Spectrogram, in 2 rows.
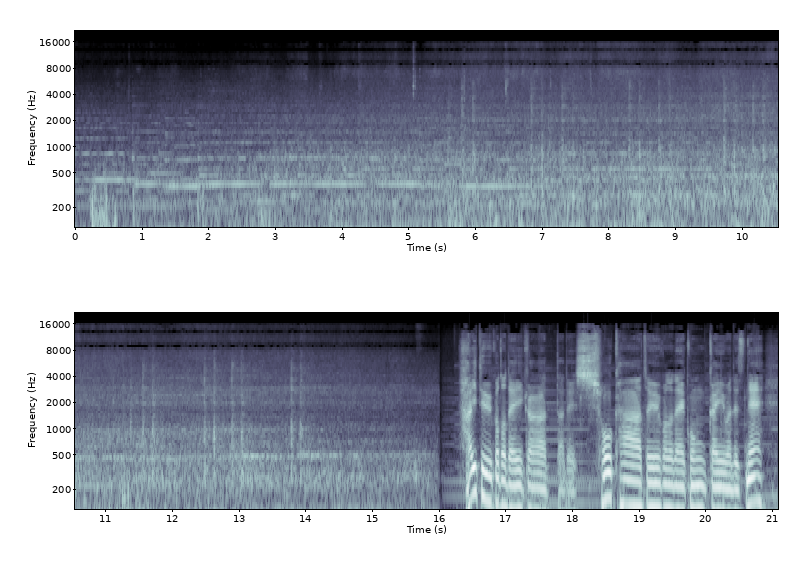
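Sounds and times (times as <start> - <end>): electric train rumbling past: 0.0 - 16.1.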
